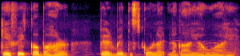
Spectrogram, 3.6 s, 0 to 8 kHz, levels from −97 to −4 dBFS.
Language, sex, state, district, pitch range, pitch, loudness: Hindi, female, Arunachal Pradesh, Longding, 175-205 Hz, 190 Hz, -19 LUFS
